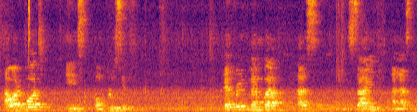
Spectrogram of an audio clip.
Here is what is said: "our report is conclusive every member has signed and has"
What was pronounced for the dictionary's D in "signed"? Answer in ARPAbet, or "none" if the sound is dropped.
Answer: D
